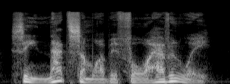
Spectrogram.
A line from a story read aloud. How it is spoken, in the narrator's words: Ian whispered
